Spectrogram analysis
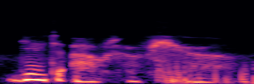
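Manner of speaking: whispered, slow and venomous; furious whisper. Acted. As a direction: hiss it so the guest won't hear. Mother sends daughter away.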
